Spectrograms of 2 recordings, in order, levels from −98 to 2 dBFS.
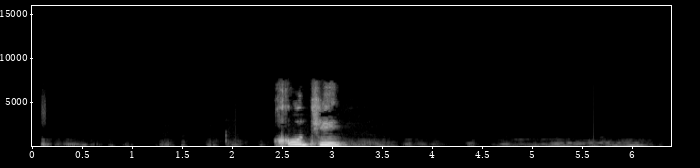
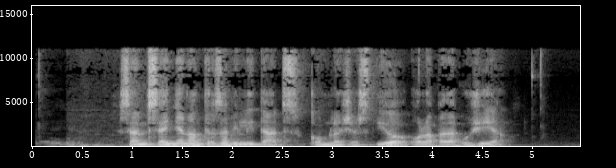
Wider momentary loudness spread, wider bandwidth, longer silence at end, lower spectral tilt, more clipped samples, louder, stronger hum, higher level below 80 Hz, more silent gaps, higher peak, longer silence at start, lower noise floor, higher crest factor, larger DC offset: about the same, 11 LU vs 9 LU; second, 7.4 kHz vs 12 kHz; first, 3.3 s vs 0.75 s; first, -7 dB/octave vs -3.5 dB/octave; neither; about the same, -21 LUFS vs -20 LUFS; neither; second, -78 dBFS vs -52 dBFS; neither; second, -8 dBFS vs -2 dBFS; first, 2.45 s vs 0.35 s; first, -74 dBFS vs -47 dBFS; about the same, 20 dB vs 20 dB; neither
